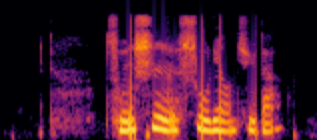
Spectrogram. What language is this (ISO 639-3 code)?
zho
